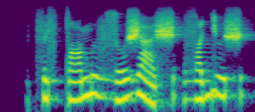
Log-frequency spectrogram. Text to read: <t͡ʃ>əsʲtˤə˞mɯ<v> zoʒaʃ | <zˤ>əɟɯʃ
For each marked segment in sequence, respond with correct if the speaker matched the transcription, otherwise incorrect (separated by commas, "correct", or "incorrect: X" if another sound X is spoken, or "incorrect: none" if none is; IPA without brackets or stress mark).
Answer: incorrect: t͡s, correct, correct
